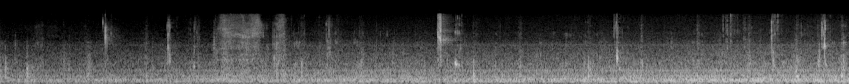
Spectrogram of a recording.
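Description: A person chewing a mouthful of steamed ray close to a clip-on microphone, with a few small clicks along the way.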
